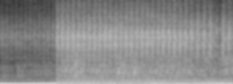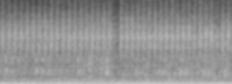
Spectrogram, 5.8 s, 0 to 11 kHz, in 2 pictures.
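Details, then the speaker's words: 1988 Toyota MR2 AW11 engine running in gear: steady low drone with a loose, fairly fast knocking through it; owner wonders whether it's external ticking such as timing belt, a spun bearing or rod knock, unconfirmed until teardown. "Do we think the ticking noises are external or something like on the timing belt or something? Or is that wishful thinking? Is there a spun bearing in there? Is that rod knock?"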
